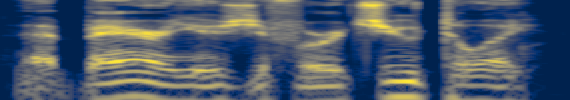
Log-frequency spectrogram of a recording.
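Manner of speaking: low and subdued, quiet concern; Garvey voice. A narrator's reading.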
